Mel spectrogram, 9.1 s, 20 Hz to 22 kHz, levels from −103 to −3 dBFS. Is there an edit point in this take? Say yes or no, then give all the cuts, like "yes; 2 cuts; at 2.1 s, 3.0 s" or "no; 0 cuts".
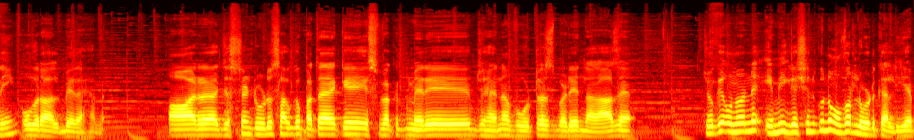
no; 0 cuts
